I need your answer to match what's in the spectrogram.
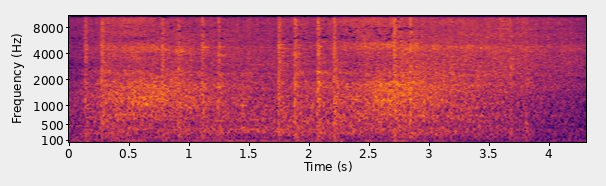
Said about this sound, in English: We're now about 5 minutes or whatever, 10 minutes from Ypres. We're just on the train, and we're just about to come up to and go through Hill 60, which was one of the most hotly fought over places around Ypres because of its height.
